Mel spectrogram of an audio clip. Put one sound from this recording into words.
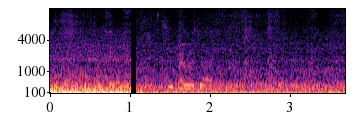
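Traffic moves along a town street.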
